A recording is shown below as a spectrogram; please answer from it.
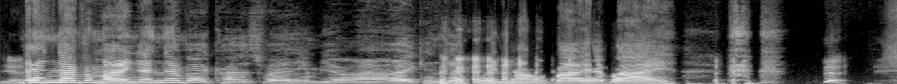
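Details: Adult man speaking; speech impediment.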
